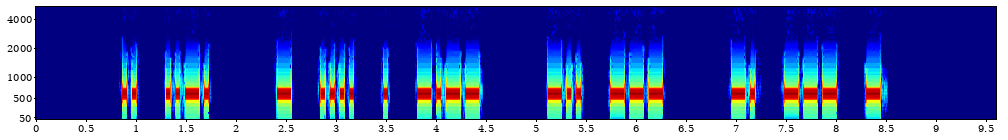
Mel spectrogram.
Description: Morse code, heard as a keyed tone, about 25 wpm, spaced as for 18 wpm, 600 Hz. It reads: IF THEY DO NOT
